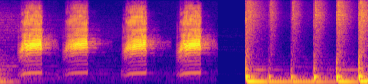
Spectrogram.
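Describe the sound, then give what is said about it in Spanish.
Four loud, nasal duck quacks come in an even rhythm with short gaps, then a faster run of quacks plays over a steady low backing sound. “Dime si tú sabes cómo hace el pato.”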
